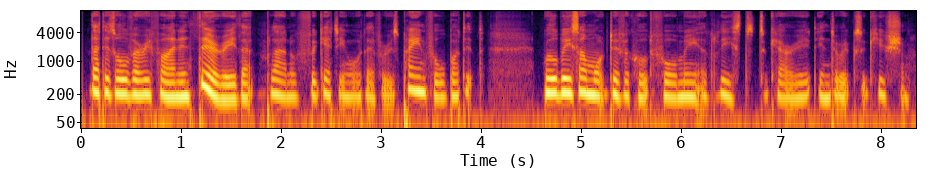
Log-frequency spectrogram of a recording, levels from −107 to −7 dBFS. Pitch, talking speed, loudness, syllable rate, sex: 190 Hz, 210 wpm, -20 LUFS, 5.9 syllables/s, female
